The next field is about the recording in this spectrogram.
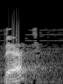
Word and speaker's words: Bet: Then you have Bet, or Beth, B as in boy. Sometimes it's going to be pronounced Bait.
